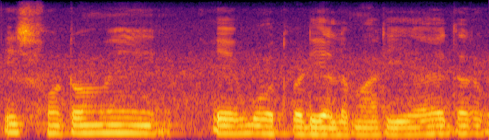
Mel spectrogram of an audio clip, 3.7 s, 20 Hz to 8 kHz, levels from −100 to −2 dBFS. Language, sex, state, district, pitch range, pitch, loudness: Hindi, male, Uttar Pradesh, Shamli, 105-125 Hz, 115 Hz, -16 LUFS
